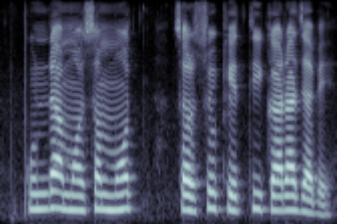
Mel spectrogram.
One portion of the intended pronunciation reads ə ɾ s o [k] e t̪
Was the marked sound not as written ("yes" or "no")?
yes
